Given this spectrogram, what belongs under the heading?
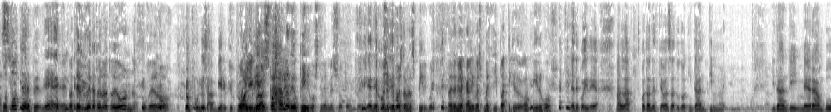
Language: Greek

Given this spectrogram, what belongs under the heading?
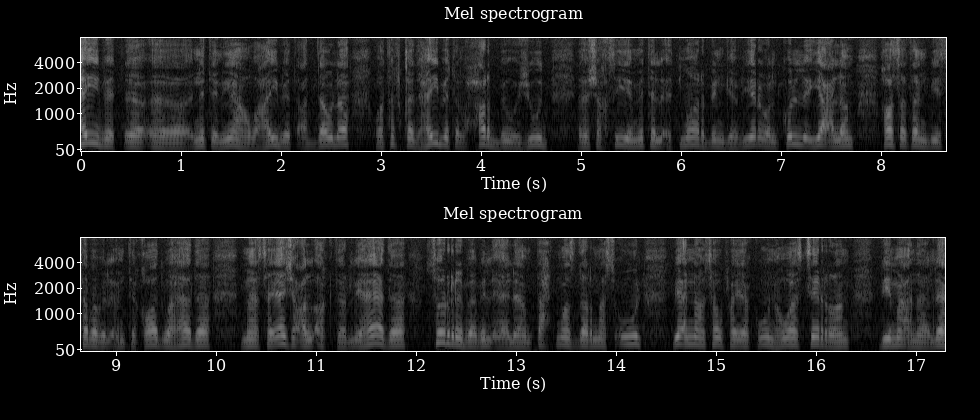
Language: Arabic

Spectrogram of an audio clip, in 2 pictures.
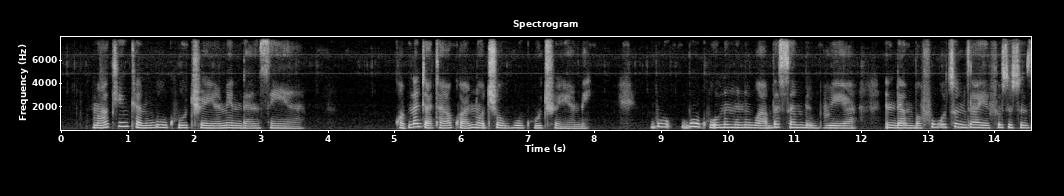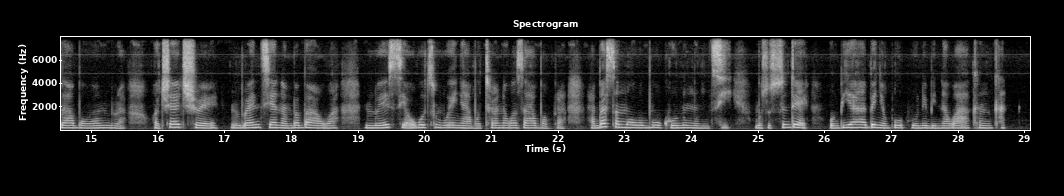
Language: Akan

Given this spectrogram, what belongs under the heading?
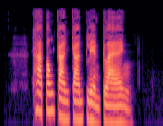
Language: Thai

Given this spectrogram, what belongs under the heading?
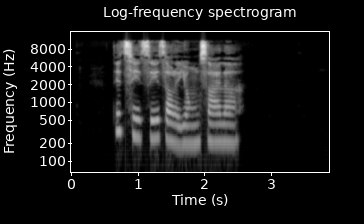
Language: Cantonese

